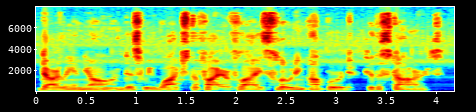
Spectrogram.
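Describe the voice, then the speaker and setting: A man narrating a first-person fantasy audiobook in measured storytelling fashion. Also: extremely low pitch, fairly bright tone, a little hiss or hum.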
